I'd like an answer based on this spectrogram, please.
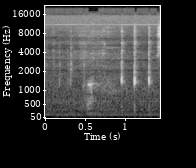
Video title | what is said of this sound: Let's Get Creative with ResinCrete - #JDiction - | just tapping on it right away you can hear it it's very solid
